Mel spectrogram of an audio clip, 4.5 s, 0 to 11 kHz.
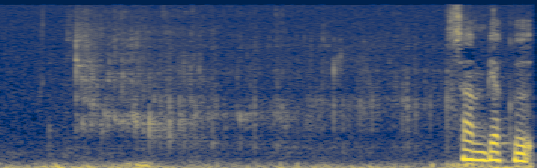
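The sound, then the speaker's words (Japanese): About 300 ml of hot water is poured into a pot of rice, making a steady hissing, bubbling wash of noise, with a voice starting briefly near the end. “300ml ほどのお湯を入れます。”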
